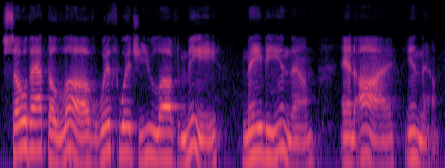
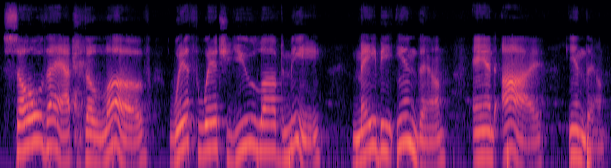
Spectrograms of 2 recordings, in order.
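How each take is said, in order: First: A quicker, firmer re-read of "So that the love"; re-read for emphasis. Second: Slow, lifted, deliberate reading; slow scripture reading. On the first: Shown as a demonstration. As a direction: say it again, stressing "that". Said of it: "Did you catch that?". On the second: Acted. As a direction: draw each word out slowly. Reading the verse aloud.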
